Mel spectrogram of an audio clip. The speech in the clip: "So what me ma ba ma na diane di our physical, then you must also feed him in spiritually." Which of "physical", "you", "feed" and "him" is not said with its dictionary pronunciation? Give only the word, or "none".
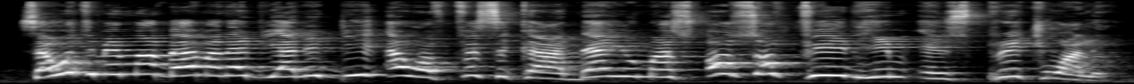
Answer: physical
